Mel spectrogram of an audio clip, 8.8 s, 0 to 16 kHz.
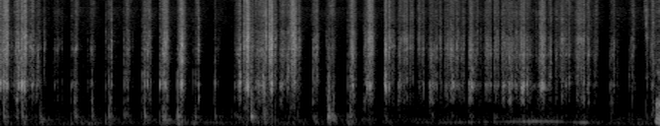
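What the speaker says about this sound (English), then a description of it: "Directions said to mix it for a good 20 seconds" Small stirring and scraping strokes repeat in a quick, steady rhythm, close and faint, as two-part epoxy is mixed for a glow-in-the-dark balisong knife modification.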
